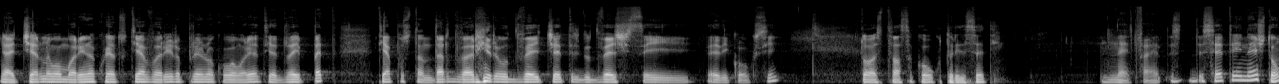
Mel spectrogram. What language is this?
Bulgarian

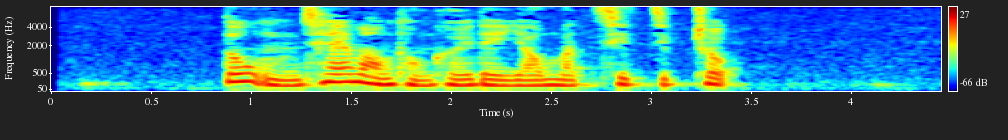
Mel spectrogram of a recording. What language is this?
Cantonese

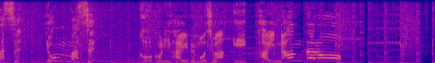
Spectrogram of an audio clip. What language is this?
Japanese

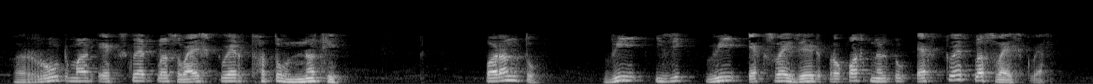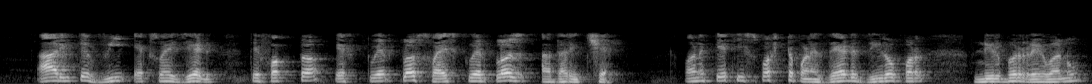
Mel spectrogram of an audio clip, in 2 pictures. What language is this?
Gujarati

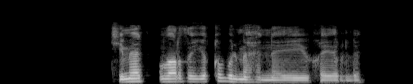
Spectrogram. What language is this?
Bashkir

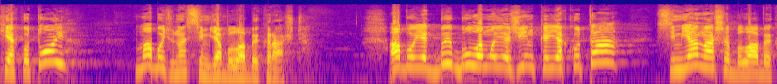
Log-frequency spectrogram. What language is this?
Ukrainian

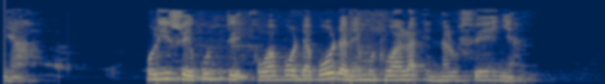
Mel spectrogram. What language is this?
Ganda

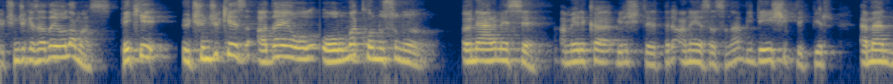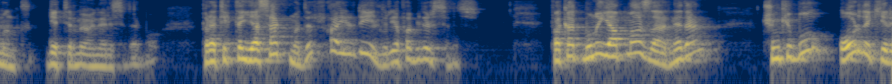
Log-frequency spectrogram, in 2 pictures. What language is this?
Turkish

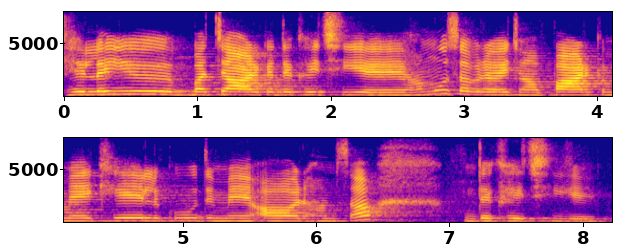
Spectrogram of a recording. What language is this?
Maithili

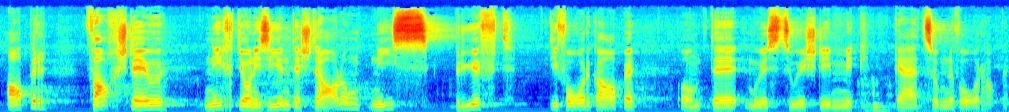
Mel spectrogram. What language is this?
Swiss German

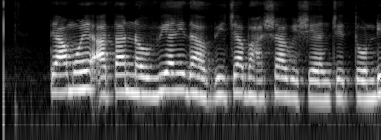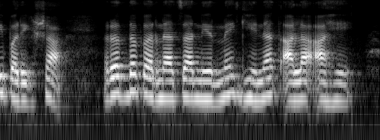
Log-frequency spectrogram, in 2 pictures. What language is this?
Marathi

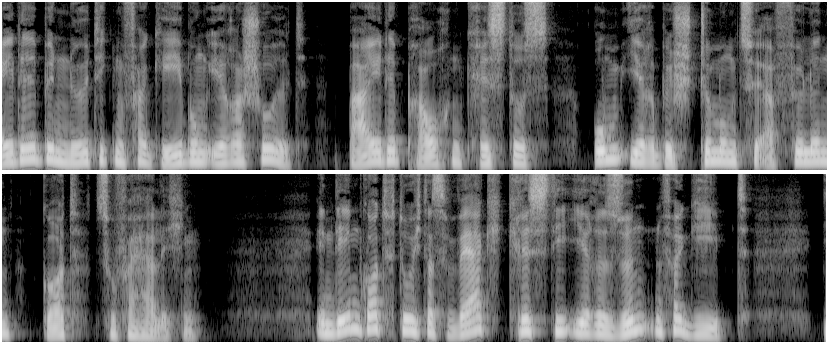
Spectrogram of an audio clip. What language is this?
German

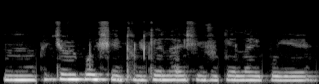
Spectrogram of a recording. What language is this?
Sumi Naga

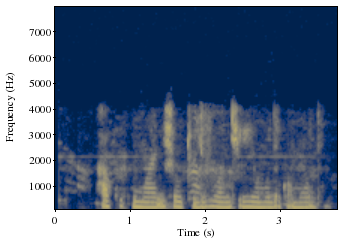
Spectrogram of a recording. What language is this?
Swahili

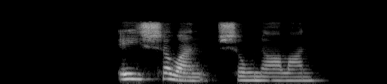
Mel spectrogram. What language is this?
Central Kurdish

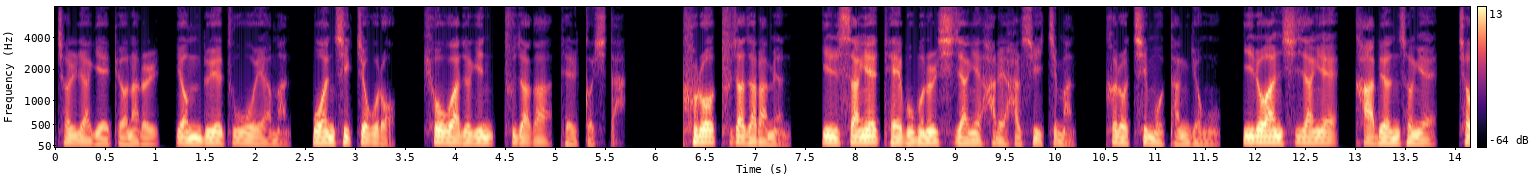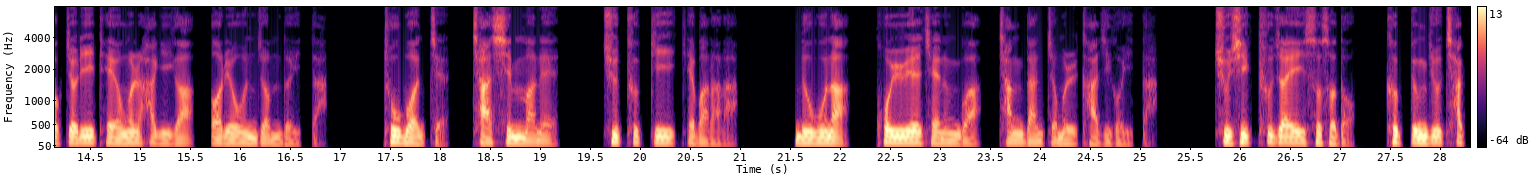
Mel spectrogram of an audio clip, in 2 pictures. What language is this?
Korean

